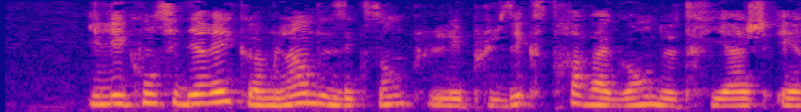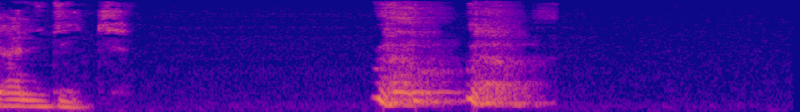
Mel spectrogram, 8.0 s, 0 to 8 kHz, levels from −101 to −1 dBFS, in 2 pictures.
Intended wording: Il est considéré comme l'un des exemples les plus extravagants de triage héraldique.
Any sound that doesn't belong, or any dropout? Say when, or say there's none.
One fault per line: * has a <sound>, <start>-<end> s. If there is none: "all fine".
* has a cough, 5.9-6.8 s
